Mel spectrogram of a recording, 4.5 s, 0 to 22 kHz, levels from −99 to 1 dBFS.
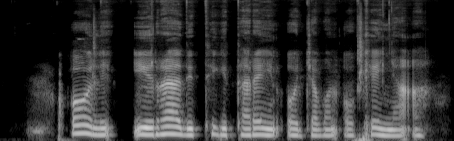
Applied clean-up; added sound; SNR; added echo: neural mask model Resemble Enhance denoiser.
